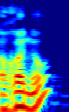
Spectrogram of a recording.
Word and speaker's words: Renaud: Et l’un des symboles des jeunes parisiens de cette époque est le chanteur Renaud. Oui, c’est la même prononciation que la marque de voiture Renault.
